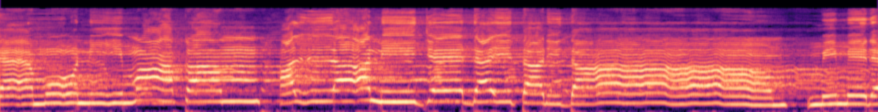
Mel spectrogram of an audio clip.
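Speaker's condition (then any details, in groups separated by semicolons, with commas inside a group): No condition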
